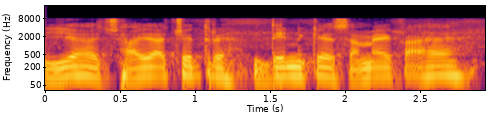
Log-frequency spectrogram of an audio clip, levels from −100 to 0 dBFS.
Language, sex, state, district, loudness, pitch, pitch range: Hindi, male, Bihar, Gaya, -16 LUFS, 100 Hz, 95-105 Hz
